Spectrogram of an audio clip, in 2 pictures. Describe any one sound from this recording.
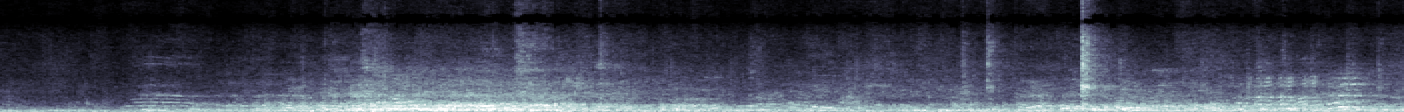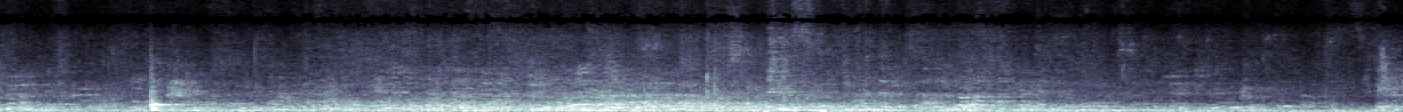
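A large mixed choir sings together in an echoing hall.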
